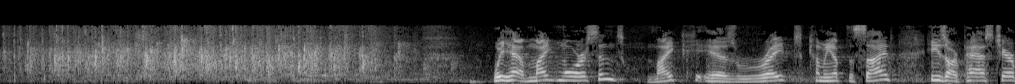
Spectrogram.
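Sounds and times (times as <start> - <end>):
audience round of applause: 0.0 - 4.5
speech: 4.9 - 10.1.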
